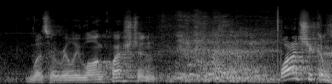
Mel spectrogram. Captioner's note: laughter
